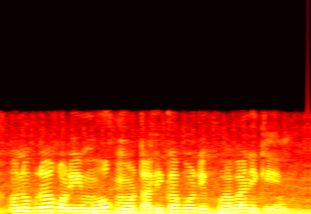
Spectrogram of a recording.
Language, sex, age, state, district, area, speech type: Assamese, female, 30-45, Assam, Nalbari, rural, read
